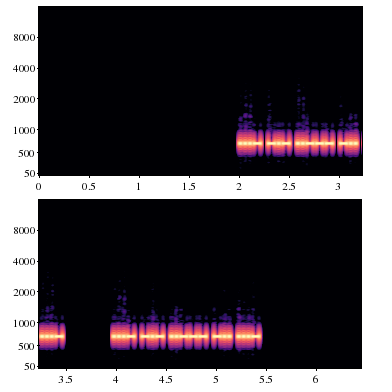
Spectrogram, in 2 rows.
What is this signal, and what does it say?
Morse code, heard as a keyed tone, about 52 wpm, 700 Hz. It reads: VK2DV VK2DV
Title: DXCC-100 Call Signs - 5 Characters - Repeated 2x - 50wpm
